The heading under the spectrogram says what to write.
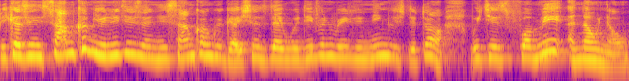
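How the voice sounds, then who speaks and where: A woman with an Israeli accent speaks at a fairly quick pace, her fairly high voice carrying lively intonation. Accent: Israeli Hebrew accent in English. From Israel (kibbutz). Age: 70s. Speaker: professor. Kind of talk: interview conversation.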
